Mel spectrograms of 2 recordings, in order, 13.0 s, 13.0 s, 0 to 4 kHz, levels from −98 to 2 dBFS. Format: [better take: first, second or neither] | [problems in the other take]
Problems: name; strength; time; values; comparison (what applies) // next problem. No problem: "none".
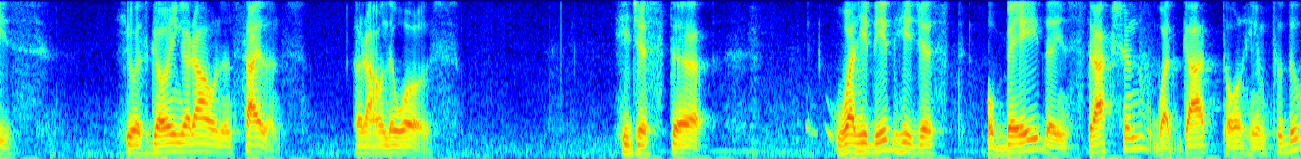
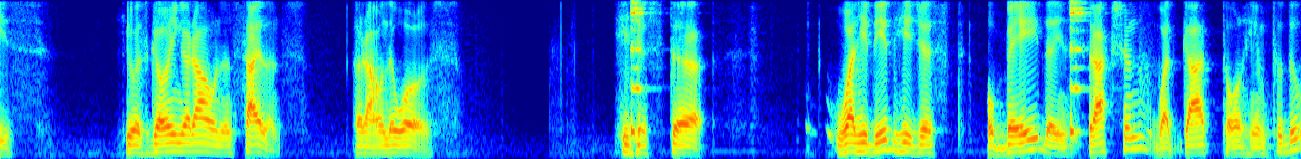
first | noise reduction (neural mask model RNNoise)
